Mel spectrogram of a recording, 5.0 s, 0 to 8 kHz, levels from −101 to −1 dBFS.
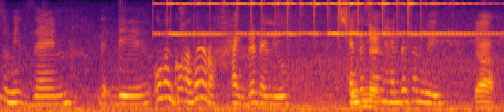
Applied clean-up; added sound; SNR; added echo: none; Bell; 4 dB; none.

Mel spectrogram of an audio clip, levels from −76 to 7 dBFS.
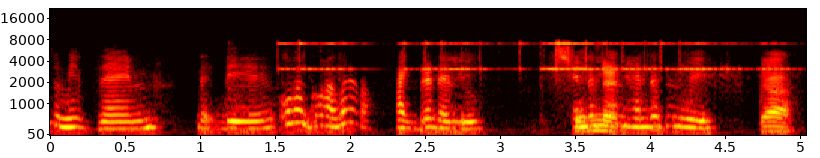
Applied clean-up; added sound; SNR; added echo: neural mask model RNNoise.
